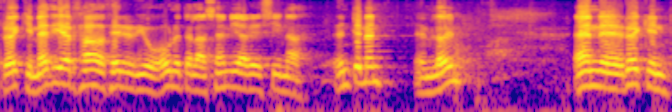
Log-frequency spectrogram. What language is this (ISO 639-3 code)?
isl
